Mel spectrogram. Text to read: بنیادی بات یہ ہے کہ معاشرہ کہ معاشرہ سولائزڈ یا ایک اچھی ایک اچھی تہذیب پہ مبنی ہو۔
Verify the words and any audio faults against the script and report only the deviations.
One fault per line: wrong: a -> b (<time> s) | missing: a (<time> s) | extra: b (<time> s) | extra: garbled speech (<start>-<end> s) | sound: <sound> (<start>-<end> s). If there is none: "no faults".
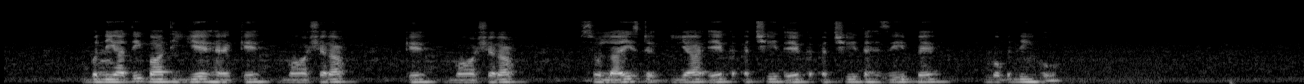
no faults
